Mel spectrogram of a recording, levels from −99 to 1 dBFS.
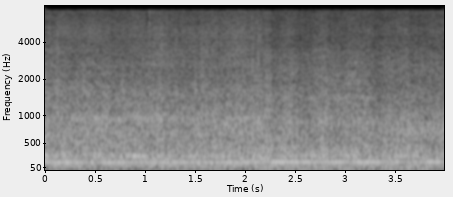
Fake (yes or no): no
